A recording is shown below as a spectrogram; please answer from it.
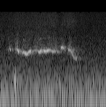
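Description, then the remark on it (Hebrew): A person whistles one sustained, wavering mid-pitched note that dips slightly and ends in a quick downward slide, a bird-like imitation over a low background murmur, with no talking. “כמו השריקה של הציפורים.”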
